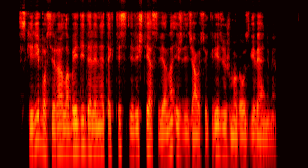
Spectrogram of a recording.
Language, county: Lithuanian, Panevėžys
